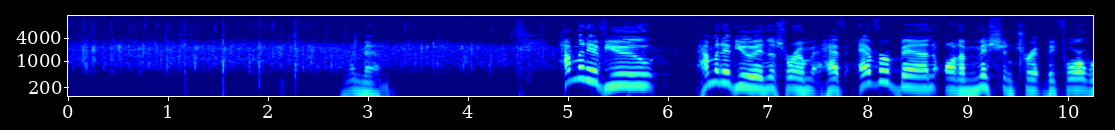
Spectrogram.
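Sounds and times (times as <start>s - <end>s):
crowd applauding: 0.0s - 6.3s
speech: 2.7s - 3.4s, 5.0s - 10.2s.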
